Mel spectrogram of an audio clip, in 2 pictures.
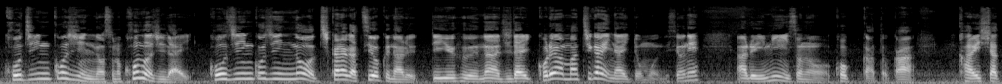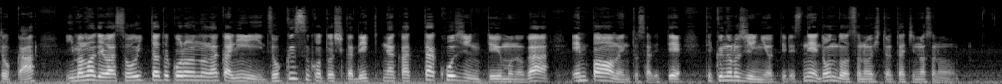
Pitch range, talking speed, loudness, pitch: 125-200 Hz, 395 characters per minute, -16 LUFS, 150 Hz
